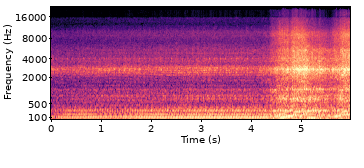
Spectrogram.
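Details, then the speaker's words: Car's first start after sitting a long while, with fresh gas, transmission fluid topped up, battery reconnected and fuel pressure confirmed: even idle picking up into a brief rev with no knocks or misfires, judged healthy. "okay well that sounds healthy sounds healthy"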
